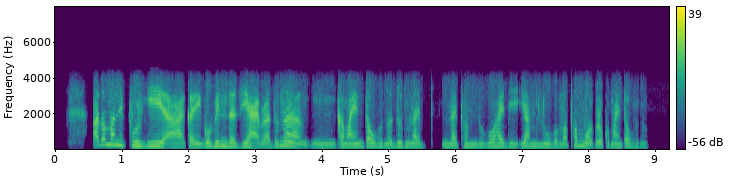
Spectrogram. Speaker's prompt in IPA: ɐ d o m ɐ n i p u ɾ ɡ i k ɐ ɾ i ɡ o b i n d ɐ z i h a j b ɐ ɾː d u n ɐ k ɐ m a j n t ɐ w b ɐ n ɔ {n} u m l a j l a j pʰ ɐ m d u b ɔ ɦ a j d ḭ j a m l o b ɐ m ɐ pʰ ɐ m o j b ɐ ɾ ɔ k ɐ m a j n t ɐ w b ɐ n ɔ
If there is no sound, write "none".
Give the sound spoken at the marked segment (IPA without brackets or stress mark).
d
